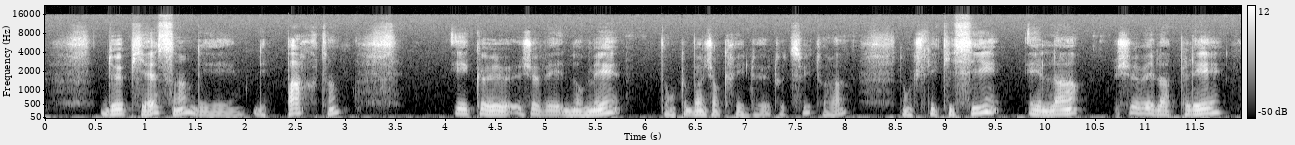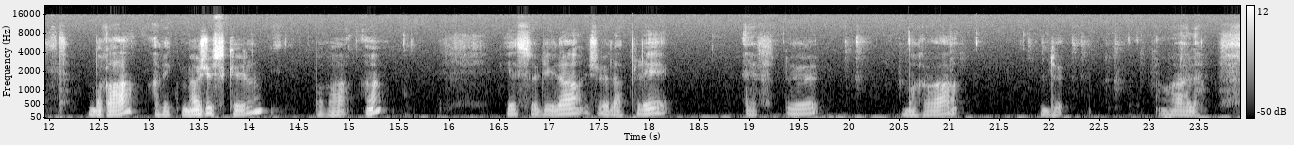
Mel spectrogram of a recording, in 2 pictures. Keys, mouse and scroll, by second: 0.0 click, 3.8 click, 5.4 click, 7.0 click, 8.7 click, 9.2 click, 10.8 F2, 13.3-15.7 typing, 17.0-18.9 drag, 18.1-18.8 typing, 19.3 F2, 20.5-22.1 typing, 22.8 Return.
